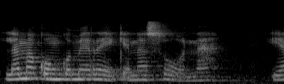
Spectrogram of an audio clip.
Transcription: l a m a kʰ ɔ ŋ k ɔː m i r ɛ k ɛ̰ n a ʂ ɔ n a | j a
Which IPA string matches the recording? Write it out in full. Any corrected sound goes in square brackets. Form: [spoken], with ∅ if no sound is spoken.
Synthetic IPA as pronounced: l a m a [k] ɔ ŋ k [ɔ] m [ɛ] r ɛ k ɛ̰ n a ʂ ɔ n a | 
